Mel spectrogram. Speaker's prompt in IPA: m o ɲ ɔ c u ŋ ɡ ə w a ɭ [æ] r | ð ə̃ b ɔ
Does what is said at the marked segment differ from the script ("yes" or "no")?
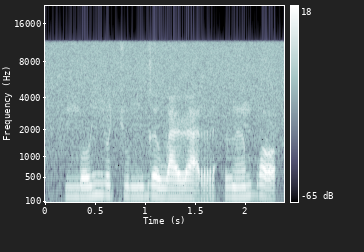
yes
